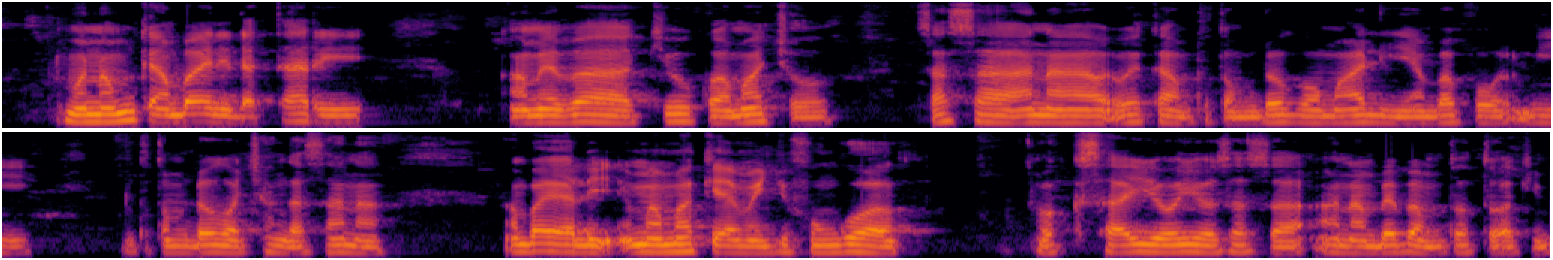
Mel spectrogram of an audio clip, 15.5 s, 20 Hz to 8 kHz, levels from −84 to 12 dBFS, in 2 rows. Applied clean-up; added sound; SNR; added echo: none; none; none; none.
